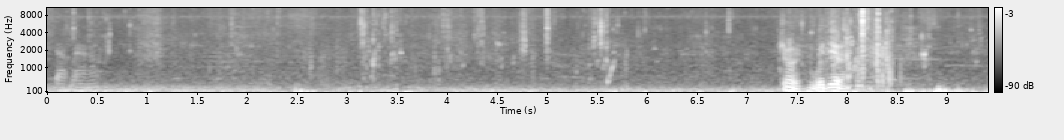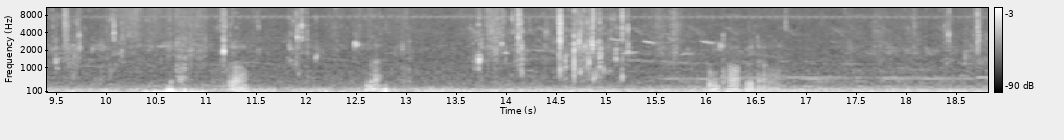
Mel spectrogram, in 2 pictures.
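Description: Hands splash and slosh in shallow muddy water.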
